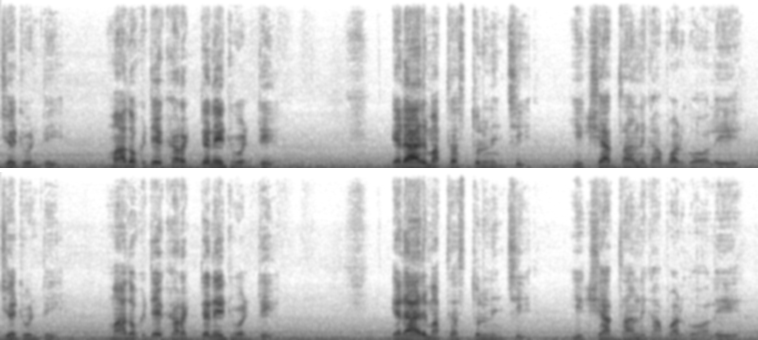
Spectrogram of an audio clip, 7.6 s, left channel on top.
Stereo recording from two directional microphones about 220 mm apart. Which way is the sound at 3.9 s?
20° right (ahead or behind).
